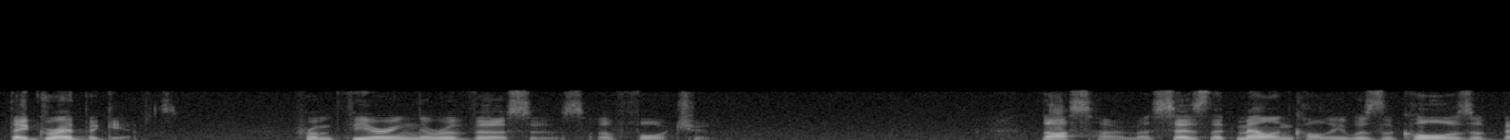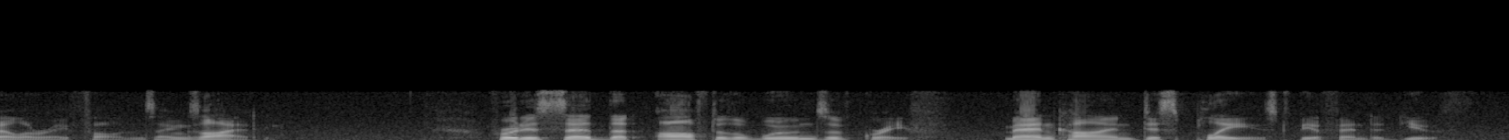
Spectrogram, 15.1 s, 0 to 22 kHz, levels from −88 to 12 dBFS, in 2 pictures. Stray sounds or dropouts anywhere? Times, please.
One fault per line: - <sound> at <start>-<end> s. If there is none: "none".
none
